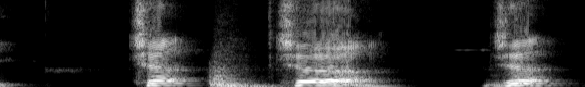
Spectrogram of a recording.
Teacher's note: ತಾಲವ್ಯ, ದವಡೆಯ ಮತ್ತು ನಾಲಿಗೆಯ ಸಹಾಯದಿಂದ ಹುಟ್ಟುವು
